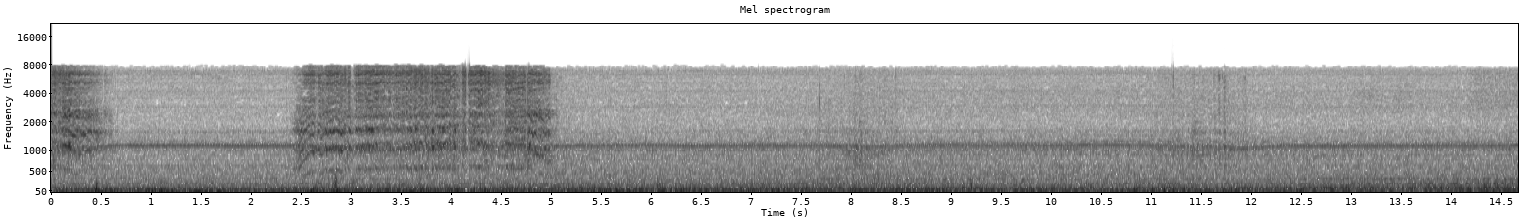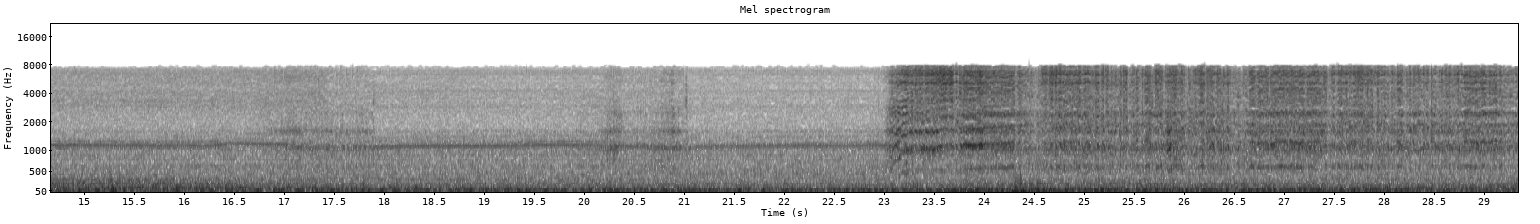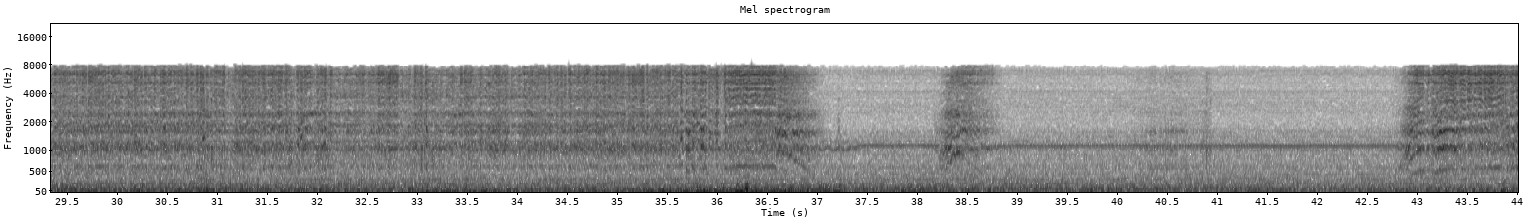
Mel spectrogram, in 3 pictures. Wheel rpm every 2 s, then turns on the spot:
20, 110, 60, 10, 0, 10, 0, 0, 10, 0, 10, 70, 160, 160, 160, 160, 160, 160, 30, 10, 0, 90.
4-6 10-12 16-18 20-22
